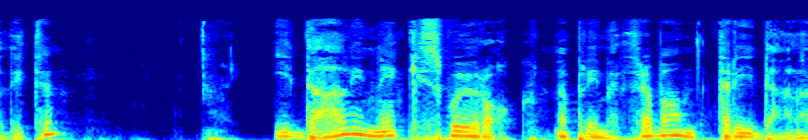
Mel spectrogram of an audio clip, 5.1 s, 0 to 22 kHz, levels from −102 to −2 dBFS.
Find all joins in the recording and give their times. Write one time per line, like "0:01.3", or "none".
none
